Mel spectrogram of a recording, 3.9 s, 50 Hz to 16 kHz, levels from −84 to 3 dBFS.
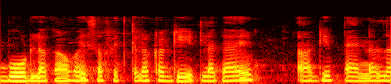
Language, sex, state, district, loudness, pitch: Hindi, female, Delhi, New Delhi, -17 LUFS, 180 Hz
